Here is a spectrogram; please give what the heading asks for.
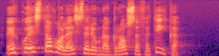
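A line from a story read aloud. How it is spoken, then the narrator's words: Grumbling. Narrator (Italian): brontolavano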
